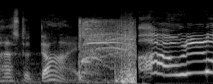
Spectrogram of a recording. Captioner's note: gagging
